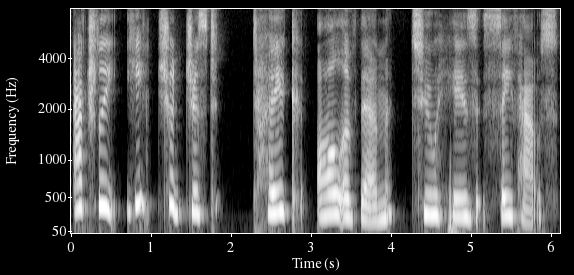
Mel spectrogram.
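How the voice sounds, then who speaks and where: A woman's voice: high-pitched, big pitch swings, very slow, darkish tone. A woman reading a story aloud as scripted narration with character dialogue, as an amateur podfic reader.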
